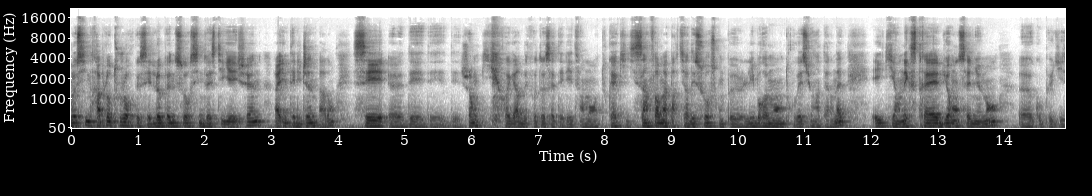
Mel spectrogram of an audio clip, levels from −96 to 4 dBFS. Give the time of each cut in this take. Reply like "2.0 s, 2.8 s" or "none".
none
